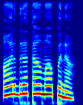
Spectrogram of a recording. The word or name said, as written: ಆರ್ದ್ರತಾಮಾಪನ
